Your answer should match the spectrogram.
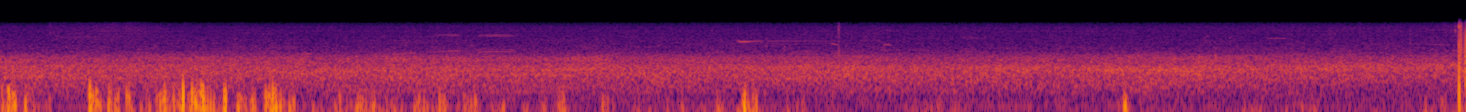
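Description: Wind on a phone microphone outdoors: a steady hiss with low buffeting thumps, clustered in the first two seconds and once or twice later.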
